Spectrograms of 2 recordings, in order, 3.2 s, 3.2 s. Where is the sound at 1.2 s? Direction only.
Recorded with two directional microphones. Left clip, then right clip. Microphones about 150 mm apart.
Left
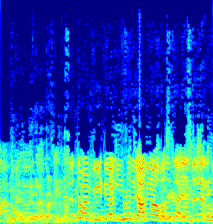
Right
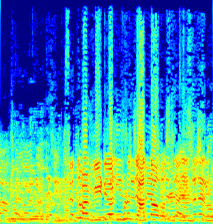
15° left (ahead or behind).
